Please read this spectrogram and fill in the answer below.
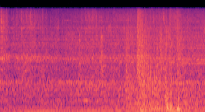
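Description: Low, steady engine rumble of a CAT backhoe hoisting a casket, with a sharp metallic clank about a second and a half in.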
